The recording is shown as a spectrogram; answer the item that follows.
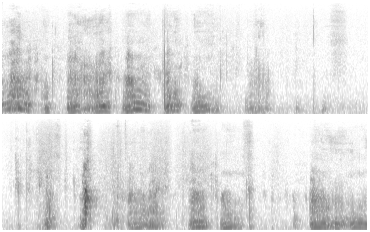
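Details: Sarah, a pet dog, growling indoors while going after a sock. Throaty, harmonic growls come in rapid bursts through most of the stretch, with a few brief pauses.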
